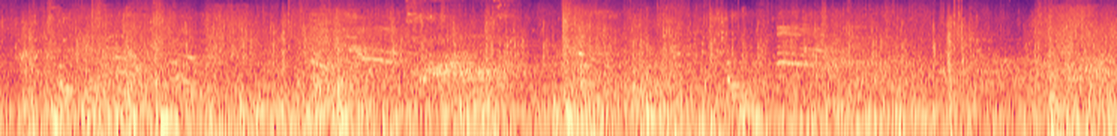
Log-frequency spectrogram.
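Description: Weapons clash and strike in quick fighting.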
